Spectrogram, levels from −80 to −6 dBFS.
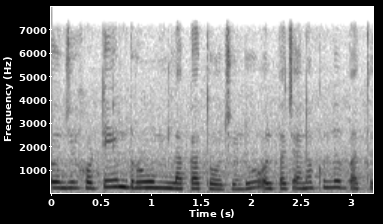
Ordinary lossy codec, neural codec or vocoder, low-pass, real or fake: none; none; 7.2 kHz; real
